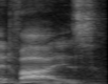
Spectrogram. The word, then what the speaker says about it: advise: is a verb and of course you can hear the difference advice advise there's a z on the verb advise advise let's try it advice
